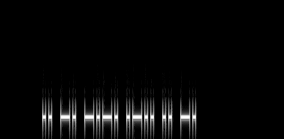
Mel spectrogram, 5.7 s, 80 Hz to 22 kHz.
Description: Morse code, heard as a keyed tone, about 20 wpm, 700 Hz. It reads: INCLIN
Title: Build A Word - 2 Letters At A Time - 8-Letter Words - 20wpm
